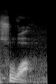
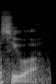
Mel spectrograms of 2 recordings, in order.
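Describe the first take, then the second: First: The first vowel is a u sound. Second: The first vowel is an i sound. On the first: "dengan domah" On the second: "dengan kasroh sin ya"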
